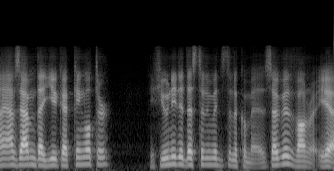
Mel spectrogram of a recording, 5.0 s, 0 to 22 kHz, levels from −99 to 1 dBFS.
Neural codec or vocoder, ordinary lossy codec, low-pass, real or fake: codec, 16 kHz, 0.2 kbps, FocalCodec; none; 7.2 kHz; fake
